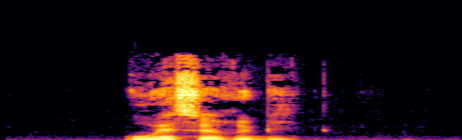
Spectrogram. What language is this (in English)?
French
